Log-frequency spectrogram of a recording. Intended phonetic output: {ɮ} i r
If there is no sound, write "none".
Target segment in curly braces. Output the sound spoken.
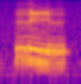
r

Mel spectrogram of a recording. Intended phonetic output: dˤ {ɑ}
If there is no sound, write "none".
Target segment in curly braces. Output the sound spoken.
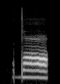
ɑ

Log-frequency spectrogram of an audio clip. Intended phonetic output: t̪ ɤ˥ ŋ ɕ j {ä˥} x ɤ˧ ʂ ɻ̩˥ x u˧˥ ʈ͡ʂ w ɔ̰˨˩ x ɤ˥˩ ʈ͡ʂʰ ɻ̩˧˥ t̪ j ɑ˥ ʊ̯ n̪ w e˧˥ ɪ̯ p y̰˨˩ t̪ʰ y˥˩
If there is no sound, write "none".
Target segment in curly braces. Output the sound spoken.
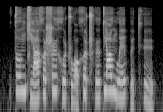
ä˧˥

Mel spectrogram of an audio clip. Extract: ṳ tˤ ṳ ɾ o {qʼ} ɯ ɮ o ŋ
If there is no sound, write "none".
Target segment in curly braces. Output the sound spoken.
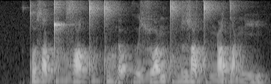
k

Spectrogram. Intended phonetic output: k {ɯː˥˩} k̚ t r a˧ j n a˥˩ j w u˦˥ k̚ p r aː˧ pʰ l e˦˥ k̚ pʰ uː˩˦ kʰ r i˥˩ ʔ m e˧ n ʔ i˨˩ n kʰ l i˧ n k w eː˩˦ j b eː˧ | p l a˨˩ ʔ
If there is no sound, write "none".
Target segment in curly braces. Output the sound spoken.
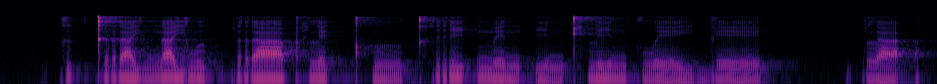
ɯ˥˩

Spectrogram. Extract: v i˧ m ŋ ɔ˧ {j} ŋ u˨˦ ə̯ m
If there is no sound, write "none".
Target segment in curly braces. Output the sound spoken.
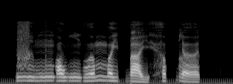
w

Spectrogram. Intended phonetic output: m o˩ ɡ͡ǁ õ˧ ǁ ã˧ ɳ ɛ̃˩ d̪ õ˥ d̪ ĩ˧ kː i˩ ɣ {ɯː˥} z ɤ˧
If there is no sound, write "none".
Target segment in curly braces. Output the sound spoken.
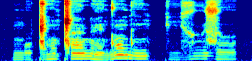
ɯ˥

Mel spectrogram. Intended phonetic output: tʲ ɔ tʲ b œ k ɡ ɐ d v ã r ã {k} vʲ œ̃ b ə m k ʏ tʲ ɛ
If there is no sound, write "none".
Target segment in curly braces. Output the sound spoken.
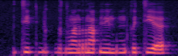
ʔ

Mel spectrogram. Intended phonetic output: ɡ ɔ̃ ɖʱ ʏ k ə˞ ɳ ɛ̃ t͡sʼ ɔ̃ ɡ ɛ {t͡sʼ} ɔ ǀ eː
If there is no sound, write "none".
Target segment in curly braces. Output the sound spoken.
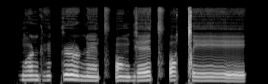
t͡sʼ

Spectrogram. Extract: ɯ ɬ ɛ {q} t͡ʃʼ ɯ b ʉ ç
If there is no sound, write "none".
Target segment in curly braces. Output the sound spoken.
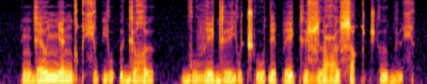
q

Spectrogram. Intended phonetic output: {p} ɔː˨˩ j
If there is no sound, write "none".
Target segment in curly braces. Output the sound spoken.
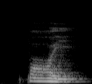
p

